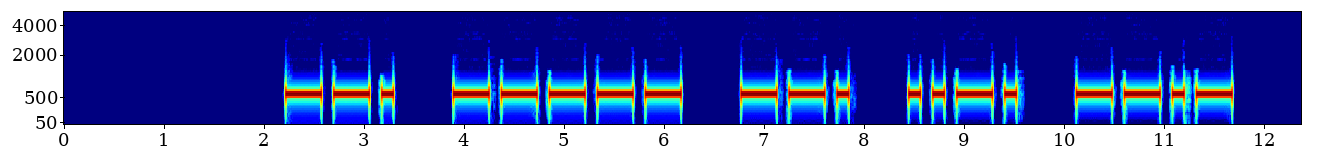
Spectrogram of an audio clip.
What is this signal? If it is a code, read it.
Morse code, heard as a keyed tone, about 10 wpm, spaced as for 8 wpm, 600 Hz. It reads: G0GFQ
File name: Callsigns-10-8wpm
